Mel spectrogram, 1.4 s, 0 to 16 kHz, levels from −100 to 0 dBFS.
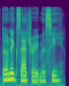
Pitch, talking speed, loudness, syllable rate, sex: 180 Hz, 130 wpm, -18 LUFS, 6.2 syllables/s, female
